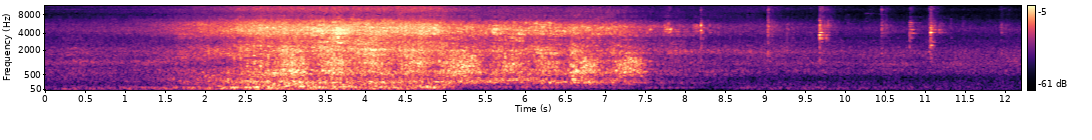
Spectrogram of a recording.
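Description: A red DB Regio electric passenger train passing the level crossing: its rush builds for about two seconds and stays loud for about five. It ends in a run of evenly spaced wheel clacks, then drops away suddenly about eight seconds in.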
